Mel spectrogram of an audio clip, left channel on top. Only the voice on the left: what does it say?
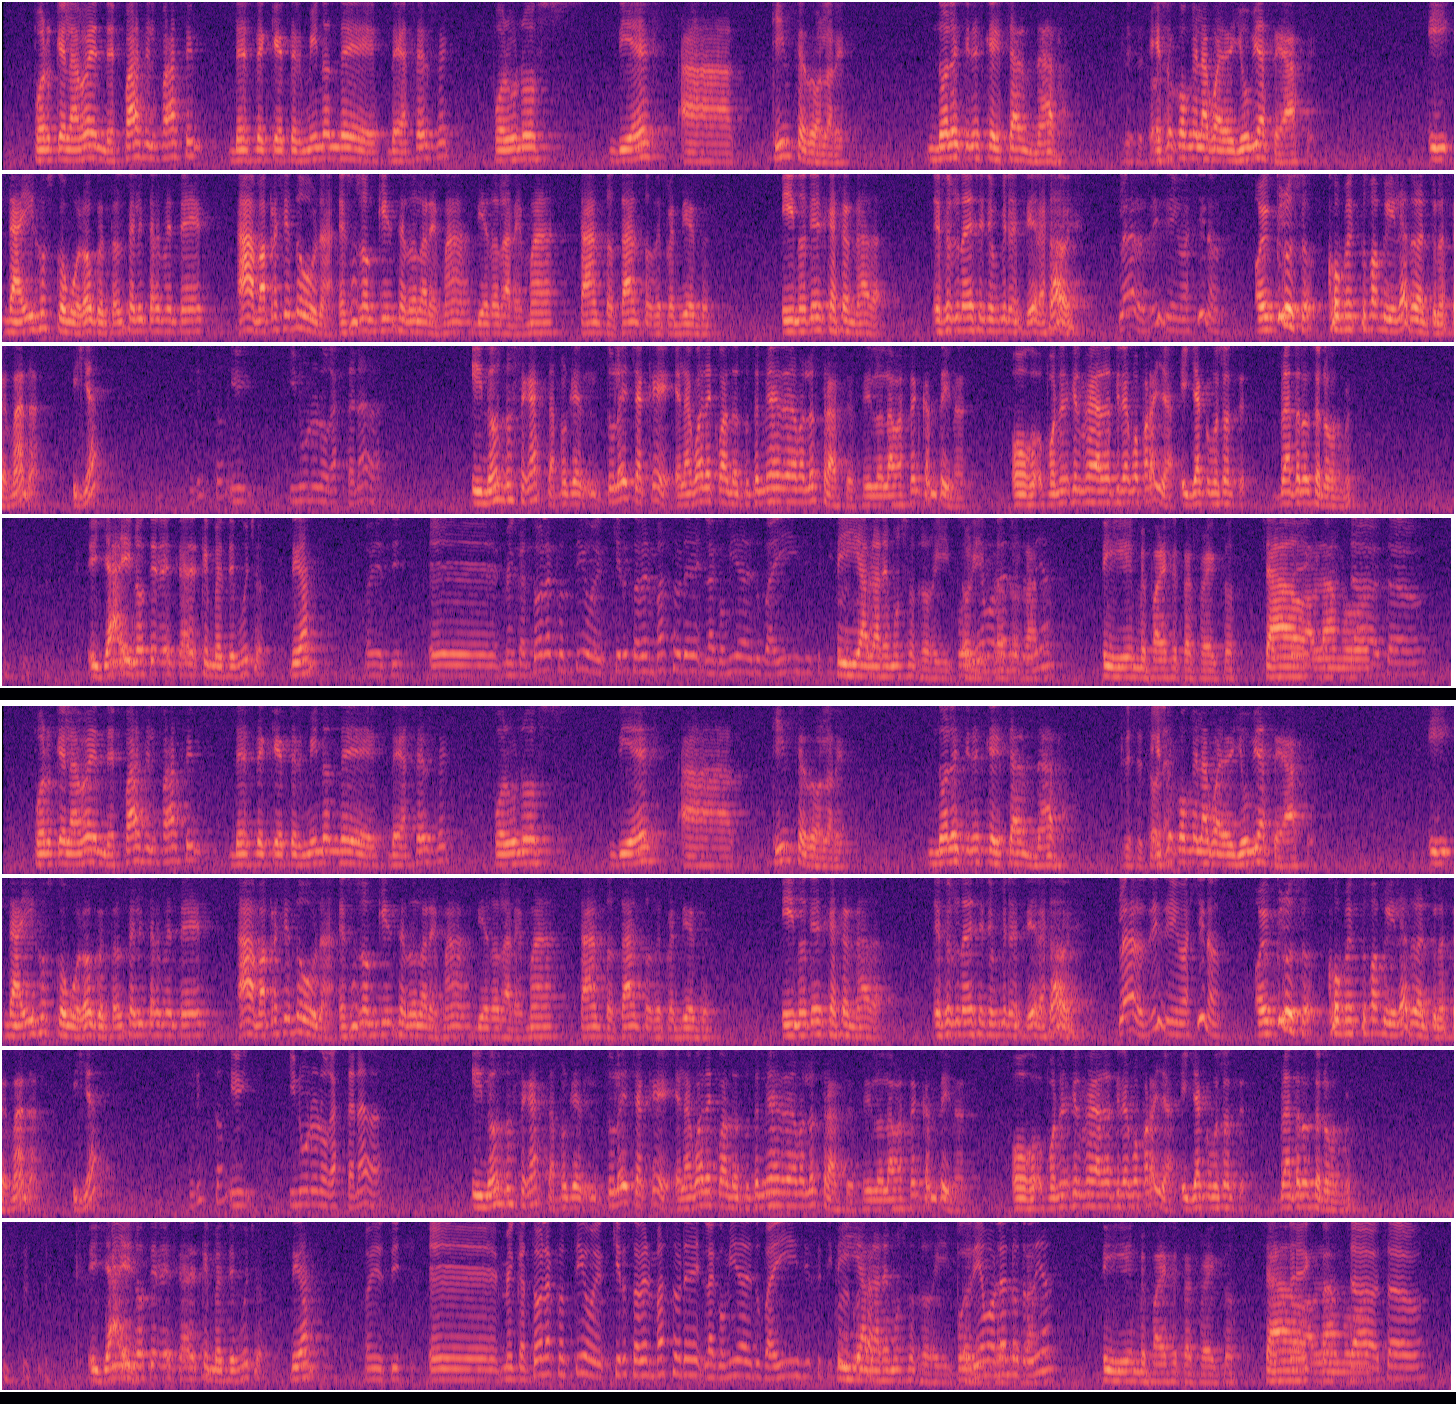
porque la vende fácil, fácil, desde que terminan de, de hacerse por unos 10 a 15 dólares. No le tienes que echar nada.
Eso con el agua de lluvia se hace. Y da hijos como loco. Entonces literalmente es, ah, va creciendo una. Esos son 15 dólares más, 10 dólares más, tanto, tanto, dependiendo. Y no tienes que hacer nada. Eso es una decisión financiera, ¿sabes?
O incluso comes tu familia durante una semana y ya.
Y no, no se gasta, porque tú le echas qué? El agua de cuando tú terminas de lavar los trastes, si lo lavaste en cantina, o pones que el fregadero tiene agua para allá, y ya con esos plátanos enormes.
Y ya,
y no tienes que, que
invertir mucho. Diga,
Sí,
hablaremos otro ri-
ahorita,
otro
rato.
Sí, me parece perfecto. Chao,
hablamos.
